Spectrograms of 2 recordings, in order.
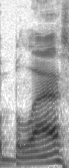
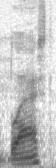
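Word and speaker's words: Blxst: got the other people oh two c uh blast which is spelled b-l-x-s-t so i'm guessing it's blast nope ddg who was the 10th spot winner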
